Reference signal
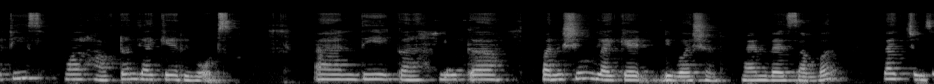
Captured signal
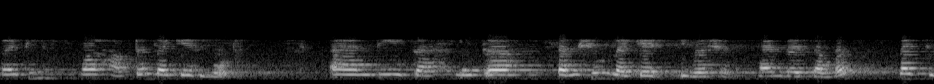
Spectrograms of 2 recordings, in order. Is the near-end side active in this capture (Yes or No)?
No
